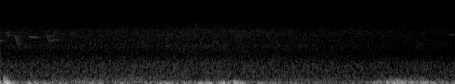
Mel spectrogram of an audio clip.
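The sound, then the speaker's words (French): Wind gusts through tree leaves with a soft, broad rustle, swelling in low rumbling bursts near the start, the middle and the end, steady and moderately faint with no voices. “Simplement être mise en présence comme maintenant je suis au milieu du vent.”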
